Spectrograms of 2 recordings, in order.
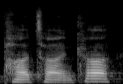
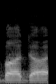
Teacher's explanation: So, pa, ta, and ka have longer VOT values.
